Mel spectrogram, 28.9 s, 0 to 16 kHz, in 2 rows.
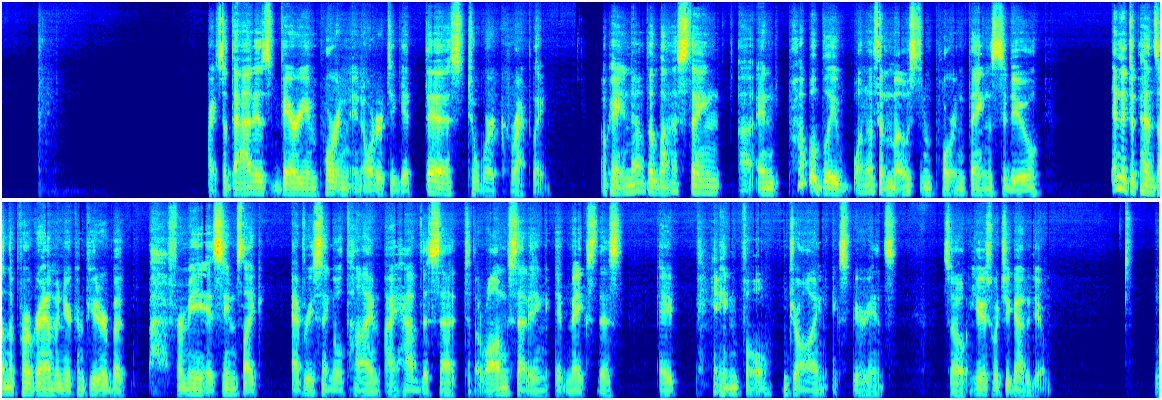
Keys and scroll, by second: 6.9 ctrl+z.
